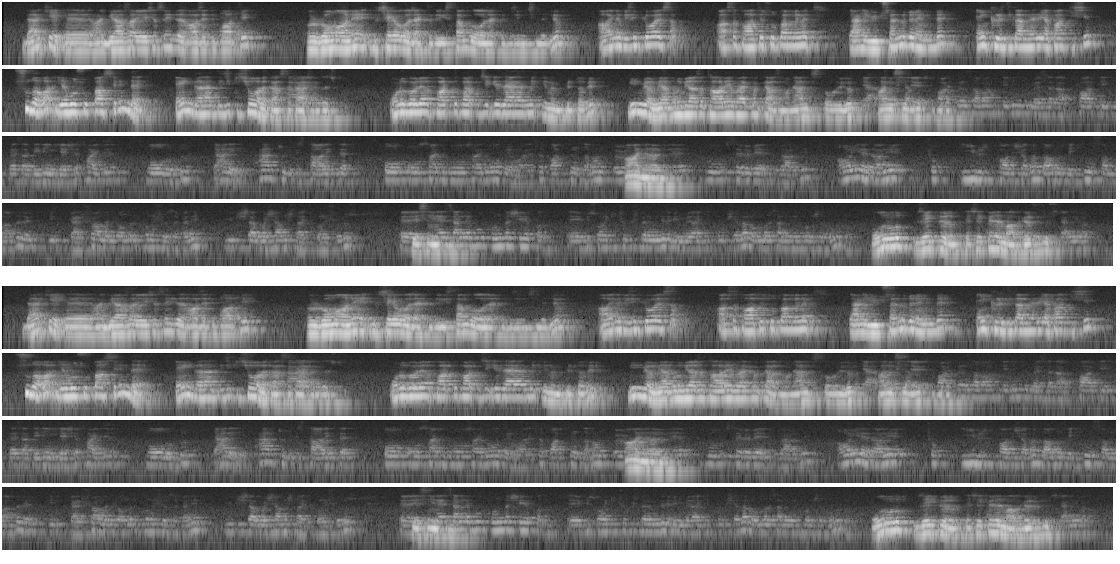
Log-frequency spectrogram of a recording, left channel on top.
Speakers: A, on the left (about 50°); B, in the centre.
A: Der ki e, hani biraz daha yaşasaydı Hazreti Fatih
B: Hı hı.
A: Romane şey olacaktı diyor. İstanbul olacaktı bizim için de diyor. Aynı bizimki o hesap. Aslında Fatih Sultan Mehmet yani yükselme döneminde en kritik hamleleri yapan kişi şu da var. Yavuz Sultan Selim de en garantici kişi olarak aslında
B: Aynen.
A: karşımıza çıkıyor. Onu böyle farklı farklı şekilde değerlendirmek de mümkün tabii. Bilmiyorum ya bunu biraz da tarihe bırakmak lazım. Hani hangisi doğruydu,
B: Ya
A: hangisi
B: tabii ki
A: yanlıştı
B: baktığın
A: diye.
B: zaman dediğin gibi mesela Fatih mesela dediğim gibi yaşasaydı bu olurdu. Ya hani her türlü biz tarihte o olsaydı bu olsaydı olmuyor maalesef. Baktığın zaman öyle
A: Aynen
B: oldu
A: öyle.
B: ve bu sebebi verdi. Ama yine de hani çok iyi bir padişahlar daha doğrusu zeki insanlardı ve yani şu anda bile onları konuşuyorsak hani büyük işler başarmışlar ki konuşuyoruz. Ee,
A: Kesinlikle.
B: yine senle bu konuda şey yapalım. Ee, bir sonraki çöküş döneminde de benim merak ettiğim bir şeyler onları seninle yine konuşalım olur mu?
A: Olur olur. Zevk duyuyorum. Teşekkür
B: Tamamdır
A: ederim abi.
B: hadi
A: Görüşürüz.
B: görüşürüz kendine iyi bak.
